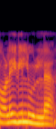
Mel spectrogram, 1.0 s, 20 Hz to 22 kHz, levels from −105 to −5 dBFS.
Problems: continuous background conversations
